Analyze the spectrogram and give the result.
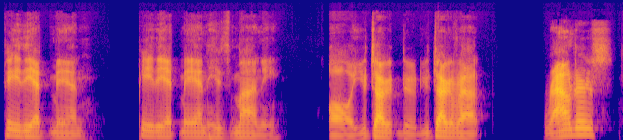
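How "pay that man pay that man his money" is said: low, quiet movie-villain impression; John Malkovich. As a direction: drop it low and soft, accented. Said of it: "Best John Malkovich line".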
